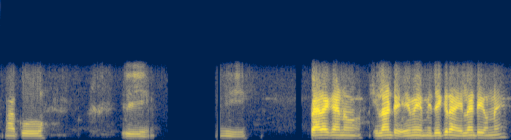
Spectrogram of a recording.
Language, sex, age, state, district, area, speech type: Telugu, male, 18-30, Telangana, Jangaon, urban, conversation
